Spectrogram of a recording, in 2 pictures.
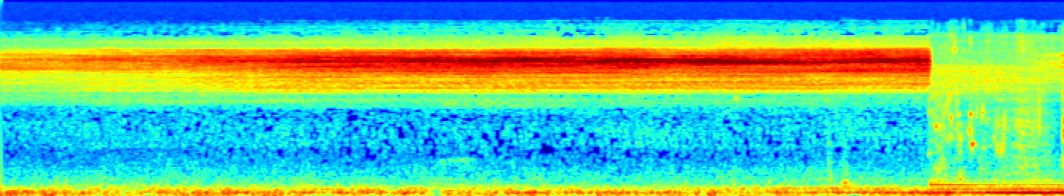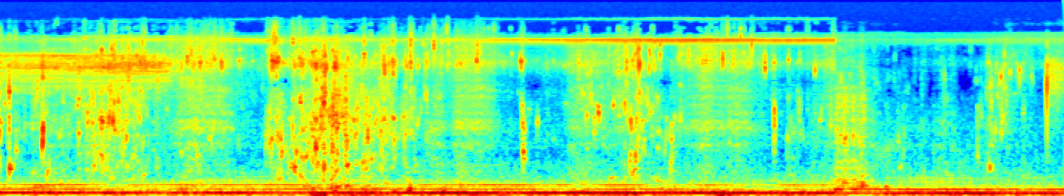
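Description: Canoe being paddled: water swishing and dripping from the paddle strokes, over a steady low rumble at the bow-mounted camera. A steady high hiss in the first part stops abruptly about nine seconds in, after which the splashes come more clearly.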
